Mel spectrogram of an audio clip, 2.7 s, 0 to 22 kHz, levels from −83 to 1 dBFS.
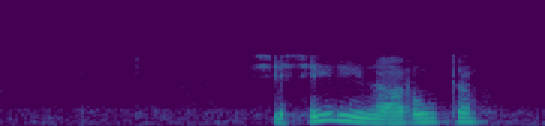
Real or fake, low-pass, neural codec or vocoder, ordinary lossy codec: fake; 3.6 kHz; codec, 16 kHz, 4 kbps, FreqCodec, smaller model; none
